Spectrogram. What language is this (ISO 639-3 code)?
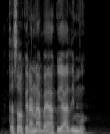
kik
